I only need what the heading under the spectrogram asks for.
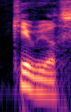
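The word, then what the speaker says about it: Kyrgios: Nick curios Nick curios curios don't let me get curious know how to say his name right there's a cheeky G in there that's why yeah yeah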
